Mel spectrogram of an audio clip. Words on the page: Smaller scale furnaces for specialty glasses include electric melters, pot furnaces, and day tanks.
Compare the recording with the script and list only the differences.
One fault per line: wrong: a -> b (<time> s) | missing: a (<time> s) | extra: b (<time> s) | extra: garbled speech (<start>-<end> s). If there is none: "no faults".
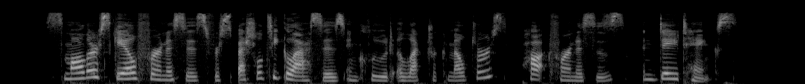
no faults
